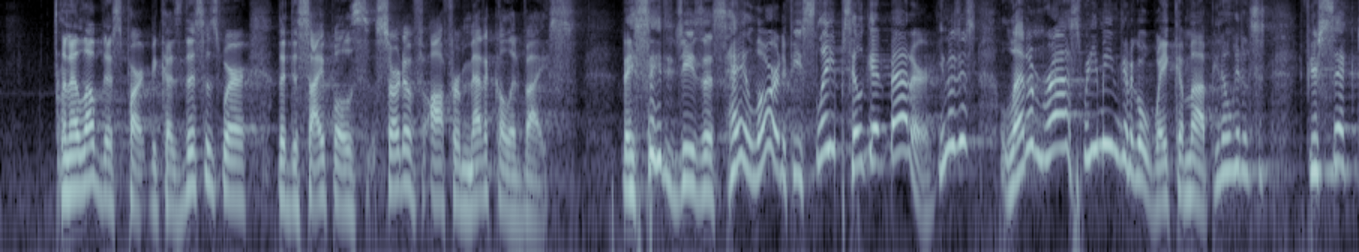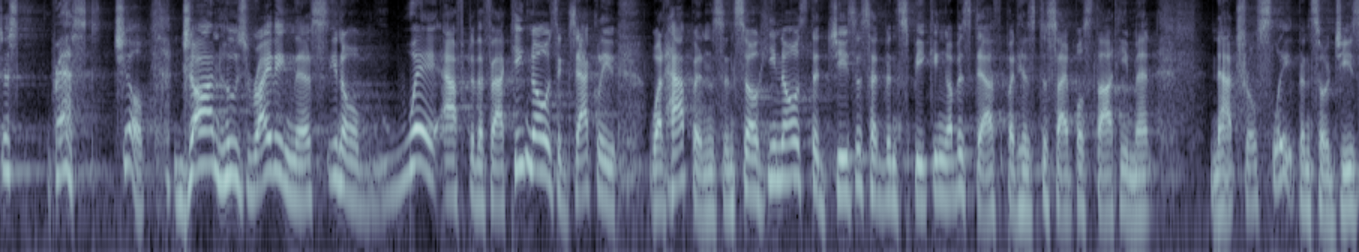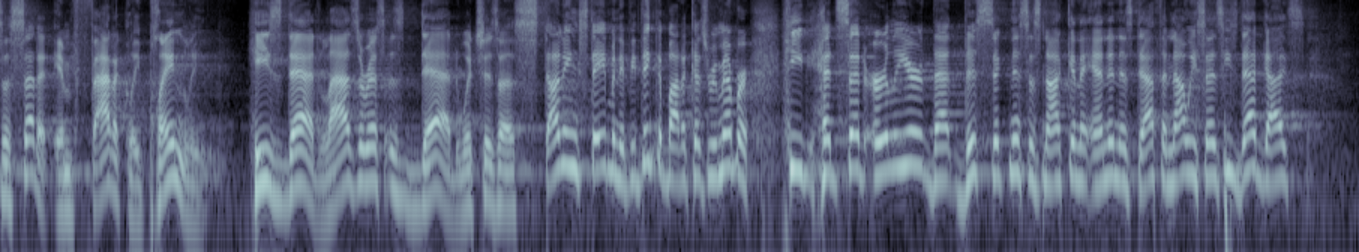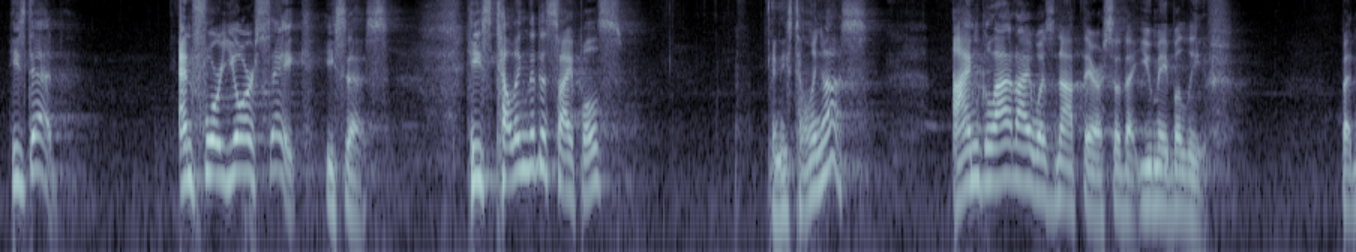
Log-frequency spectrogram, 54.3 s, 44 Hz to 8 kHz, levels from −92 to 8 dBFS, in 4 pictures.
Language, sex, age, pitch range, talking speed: English, male, 50-69, 150-235 Hz, 175 wpm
